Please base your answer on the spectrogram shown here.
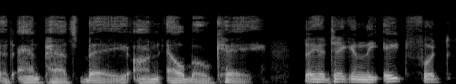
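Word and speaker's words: Elbow Cay: I think that's pronounced Elbow Key, although it's spelled C A Y and AI doesn't know the difference.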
